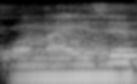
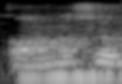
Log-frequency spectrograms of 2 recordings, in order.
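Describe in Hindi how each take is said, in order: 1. शब्द 'eye-zer' ध्वनि से खत्म होता है। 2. शब्द 'oh-so' ध्वनि से खत्म होता है। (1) "कॉनाइजर नहीं पढ़ते" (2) "कॉनोसो बोलते हैं"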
